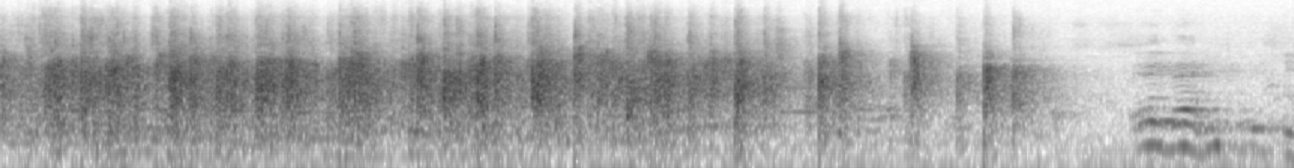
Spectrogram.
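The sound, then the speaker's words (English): A church audience, seated, claps their hands in praise in a sustained, dense burst of applause that gradually thins out. A voice begins speaking as the clapping fades at the end. “You clap your hands in the Lord while you're seated.”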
